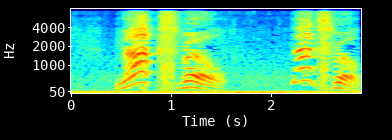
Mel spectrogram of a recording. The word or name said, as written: Knoxville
